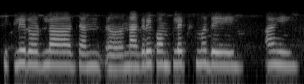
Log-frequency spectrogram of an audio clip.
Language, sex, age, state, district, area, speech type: Marathi, female, 30-45, Maharashtra, Buldhana, rural, conversation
